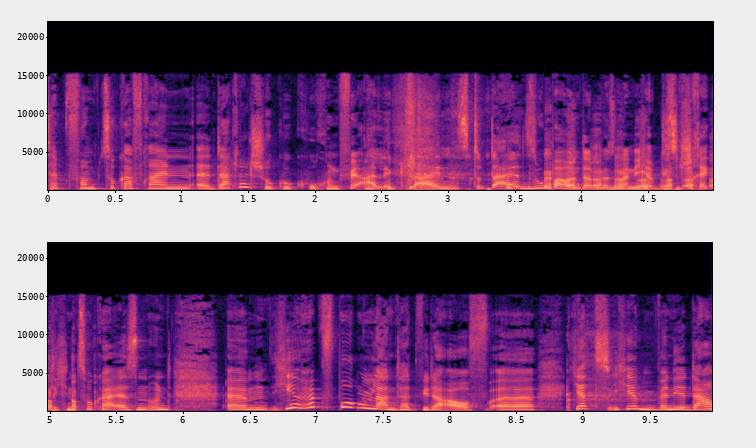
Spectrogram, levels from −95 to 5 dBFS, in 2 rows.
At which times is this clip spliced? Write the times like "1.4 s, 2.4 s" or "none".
none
